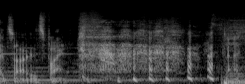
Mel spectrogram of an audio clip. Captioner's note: laughs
